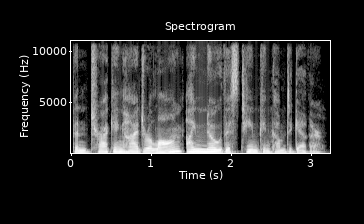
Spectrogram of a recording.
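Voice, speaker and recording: Actress for video game superheroine, ex-military pilot: American, slightly low register, self-assured, dry teasing wit, very dry recording. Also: female voice, fairly even intonation, moderate pace, darkish tone, no echo, lightly acted. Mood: dry, conversational. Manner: casual, dry, teasing confidence. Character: confident, wry female superhero and former military pilot. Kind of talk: video game character dialogue.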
